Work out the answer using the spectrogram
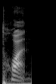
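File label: "tuan", Mandarin Chinese, neutral tone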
